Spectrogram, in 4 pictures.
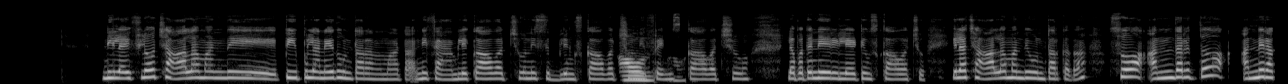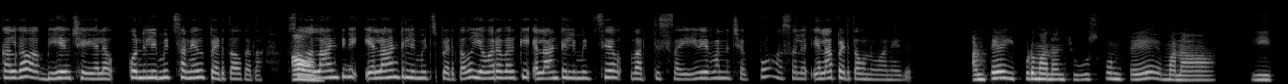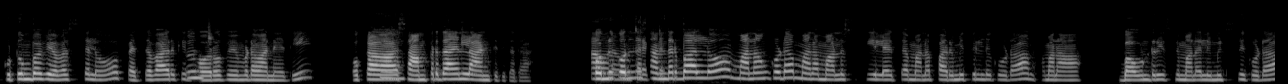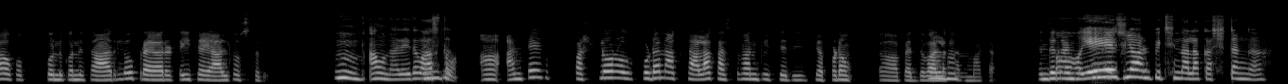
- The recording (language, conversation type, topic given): Telugu, podcast, పెద్దవారితో సరిహద్దులు పెట్టుకోవడం మీకు ఎలా అనిపించింది?
- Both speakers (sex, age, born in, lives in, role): female, 20-24, India, India, guest; female, 25-29, India, India, host
- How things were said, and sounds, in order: in English: "లైఫ్‌లో"; in English: "పీపుల్"; in English: "ఫ్యామిలీ"; in English: "సిబ్లింగ్స్"; other background noise; in English: "ఫ్రెండ్స్"; in English: "రిలేటివ్స్"; in English: "సో"; in English: "బిహేవ్"; in English: "లిమిట్స్"; in English: "సో"; in English: "లిమిట్స్"; tapping; in English: "బౌండరీస్‌ని"; in English: "లిమిట్స్‌ని"; in English: "ప్రయారిటీ"; in English: "ఫస్ట్‌లో"; in English: "ఏజ్‌లో"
